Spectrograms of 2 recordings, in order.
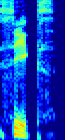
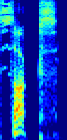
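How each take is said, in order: First: The vowel is long and high, like 'seeks'. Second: The vowel is short and central, like 'sucks'. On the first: "Australians say it like seeks" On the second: "we, we say it like sucks"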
